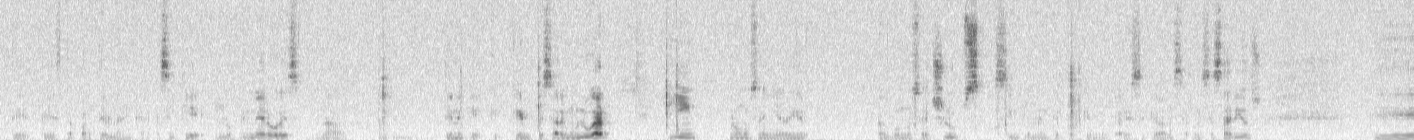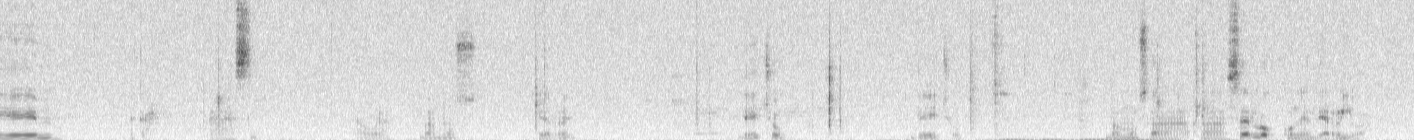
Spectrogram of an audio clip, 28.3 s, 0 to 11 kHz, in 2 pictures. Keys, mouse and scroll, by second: 0.8-2.6 drag, 2.9-3.2 scroll up 2, 3.3 shift+click, 6.1 ctrl+r, 6.7-7.0 scroll up 2, 7.4 click, 8.2 click, 8.6 Escape, 10.1 a, 14.4 click, 15.7 b, 16.3 click, 18.9 r, 20.5 Escape, 21.8 a.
